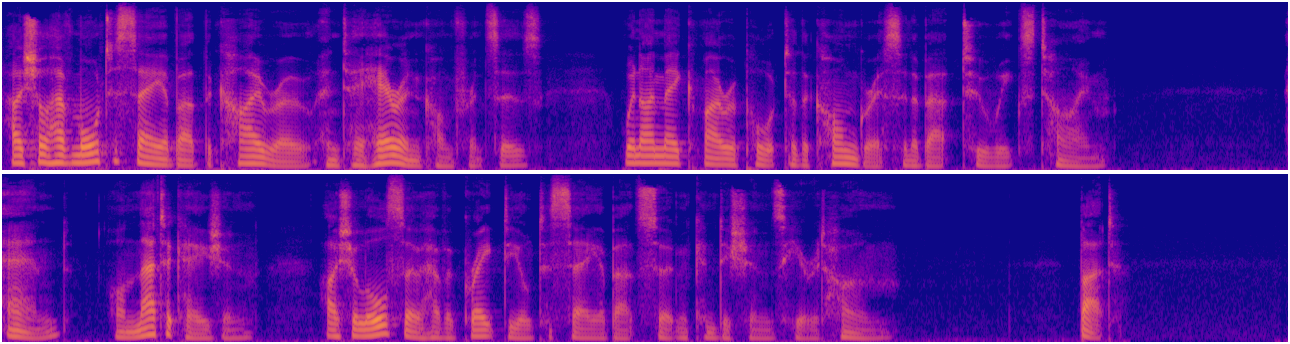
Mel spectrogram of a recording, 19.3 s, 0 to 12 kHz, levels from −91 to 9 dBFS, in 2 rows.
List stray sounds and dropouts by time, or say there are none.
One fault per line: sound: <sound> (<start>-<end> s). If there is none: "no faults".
no faults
